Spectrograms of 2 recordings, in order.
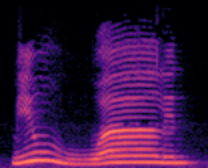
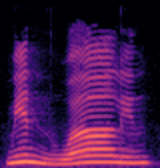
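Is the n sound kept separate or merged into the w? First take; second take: merged; separate. First: The n merges into a nasalized w. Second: The n is pronounced separately before the w. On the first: "maka dibacanya menjadi miwalin" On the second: "di sini ada contohnya min walin"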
